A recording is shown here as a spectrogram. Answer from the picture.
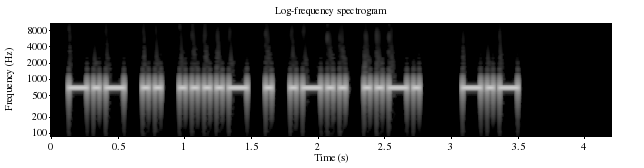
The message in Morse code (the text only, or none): KI4ELF K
